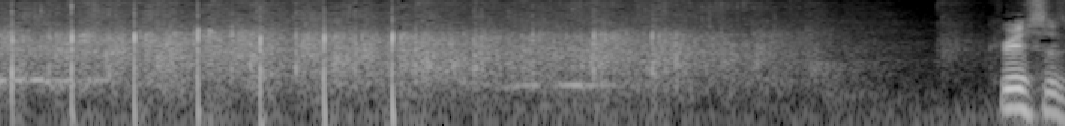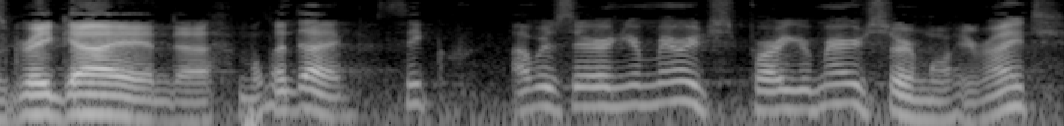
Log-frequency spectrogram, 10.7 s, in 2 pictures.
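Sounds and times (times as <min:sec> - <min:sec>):
audience applause: 0:00.0 - 0:04.4
speech: 0:05.0 - 0:10.6.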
